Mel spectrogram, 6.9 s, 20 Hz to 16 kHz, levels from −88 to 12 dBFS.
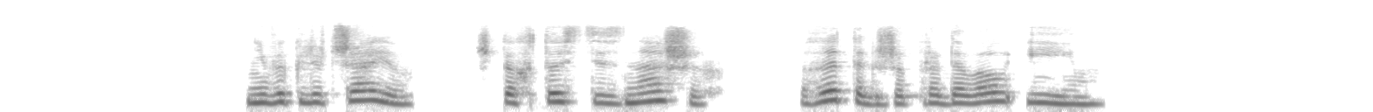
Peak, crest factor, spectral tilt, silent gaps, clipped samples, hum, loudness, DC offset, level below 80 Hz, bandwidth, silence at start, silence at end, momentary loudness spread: -20 dBFS; 20 dB; -4 dB/octave; 2.08-2.38 s, 3.62-4.00 s; under 0.1%; none; -38 LUFS; under 0.1%; -82 dBFS; 7.6 kHz; 1.25 s; 1.35 s; 11 LU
